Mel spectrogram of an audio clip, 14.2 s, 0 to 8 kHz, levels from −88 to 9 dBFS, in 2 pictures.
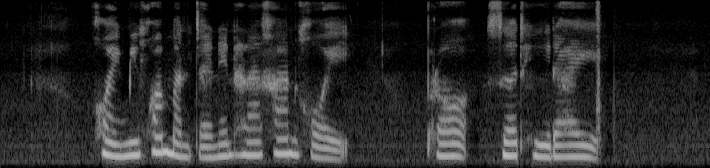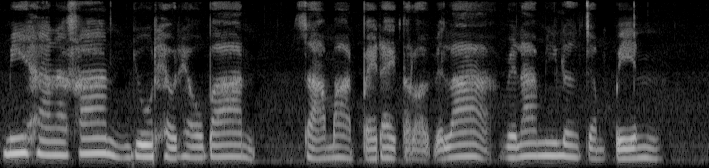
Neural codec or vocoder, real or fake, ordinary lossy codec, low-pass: none; real; none; none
